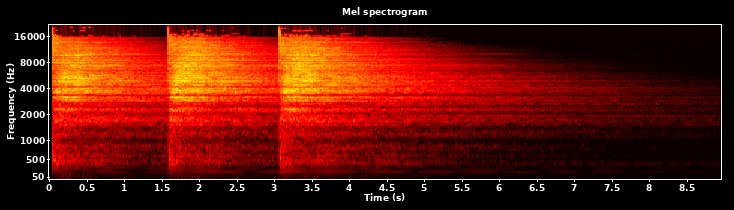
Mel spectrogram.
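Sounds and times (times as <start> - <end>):
19 Zildjian medium thin crash cymbal hits: 0.0 - 5.9.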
